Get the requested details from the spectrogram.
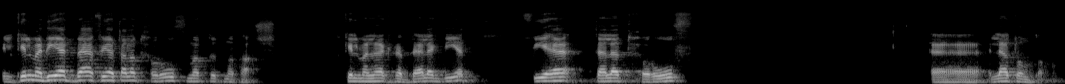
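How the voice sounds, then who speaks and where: A man's voice: a little high, lively intonation, fairly quick, gravelly, long pauses. A middle-aged man with an Egyptian Arabic accent teaching English in a recorded lesson, asking rhetorical questions and spelling out examples as he writes them.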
